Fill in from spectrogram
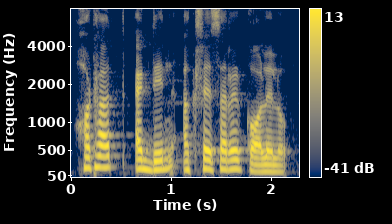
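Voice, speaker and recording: Guy from west bengal telling a ghost story, slow dramatic monologue, drops english words in. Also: a little high, expressive, a little mellow. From West Bengal, India. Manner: dramatic, measured delivery mixing English words. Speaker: paranormal investigator and astrologer.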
